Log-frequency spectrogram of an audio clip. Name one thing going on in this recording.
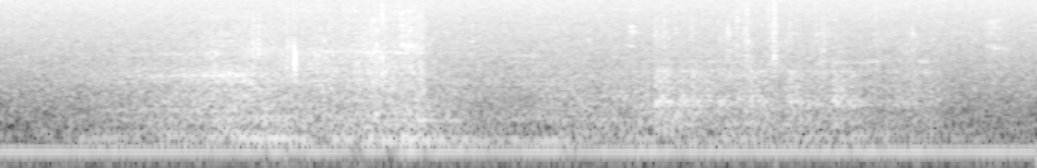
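A pickup truck's engine rumbles as the truck drives up and stops.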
